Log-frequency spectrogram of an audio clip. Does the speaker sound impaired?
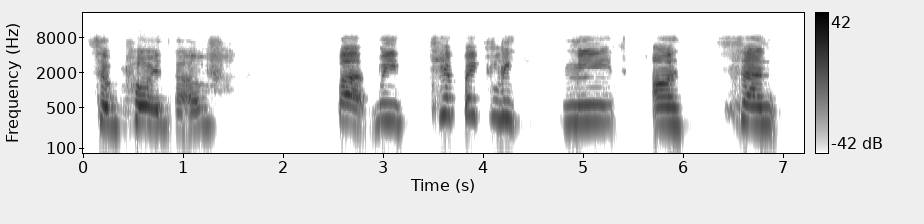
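Yes: cerebral palsy, spastic quadriplegic, mild.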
